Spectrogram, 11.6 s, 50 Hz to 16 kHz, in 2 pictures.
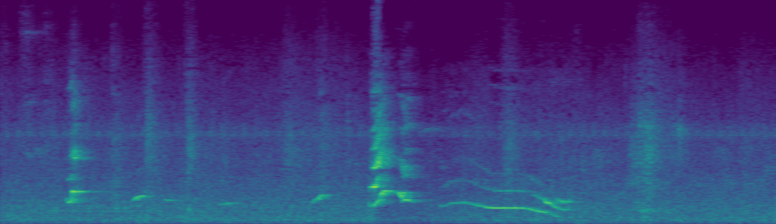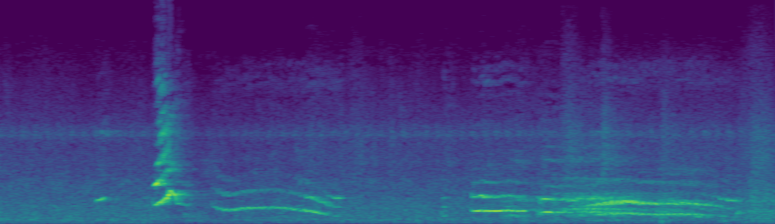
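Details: Newborn puppies, 19 days old, whining: thin tonal squeals sweep downward in short bursts near three and seven seconds, with scattered higher squeaks, then several overlapping whines crowd together toward the end over steady background hiss.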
